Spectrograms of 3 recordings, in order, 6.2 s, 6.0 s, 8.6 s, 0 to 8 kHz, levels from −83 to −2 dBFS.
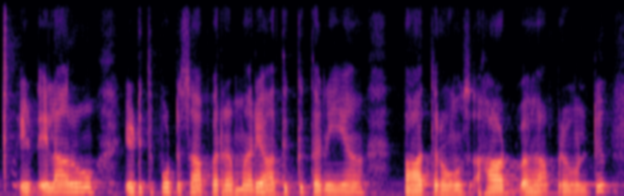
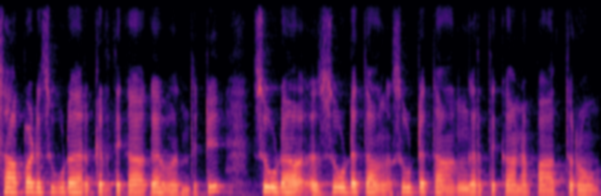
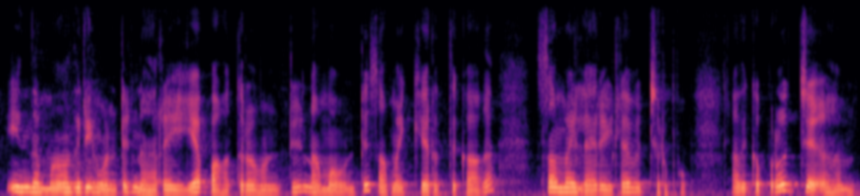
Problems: none marked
